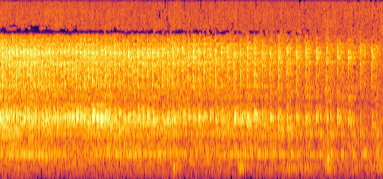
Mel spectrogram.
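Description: A board game spinner is spun, giving a fast run of small clicks that grow more distinct toward the end, faint against a steady hiss.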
